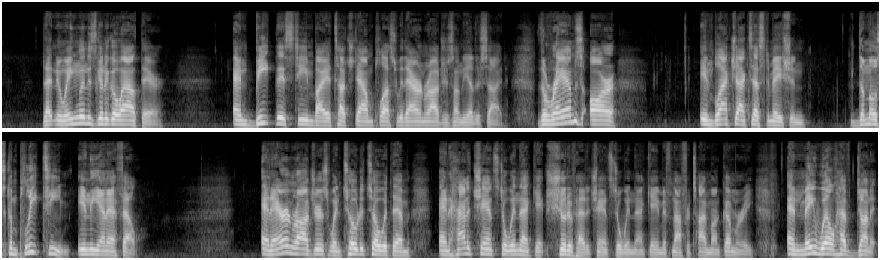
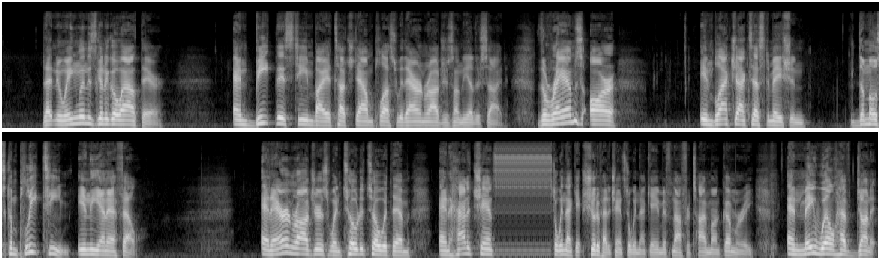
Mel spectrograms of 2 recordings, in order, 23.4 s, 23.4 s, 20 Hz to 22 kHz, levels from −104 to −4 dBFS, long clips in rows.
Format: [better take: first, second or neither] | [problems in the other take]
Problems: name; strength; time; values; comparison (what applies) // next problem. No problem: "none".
first | audio freezing; at 18 s for 0.5 s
